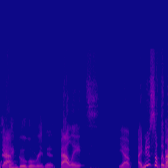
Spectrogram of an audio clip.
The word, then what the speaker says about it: phthalates: I'm guessing something is silent. Something doesn't have a sound. Something doesn't have a sound. Wait, read out loud. Phthalate. Phthalate? Pathalates. Hold on. Fat. Phthalates.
